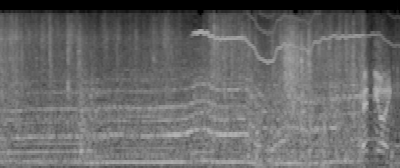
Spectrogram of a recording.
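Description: Ford Focus RS WRC rally car's turbocharged four-cylinder engine running hard at high revs, heard from inside the cabin, with a high-pitched transmission whine over it. About two and a half seconds in, the revs and the whine dip and climb again as the car slows for a left-hander and pulls away, with a short rush of gravel and tyre noise.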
